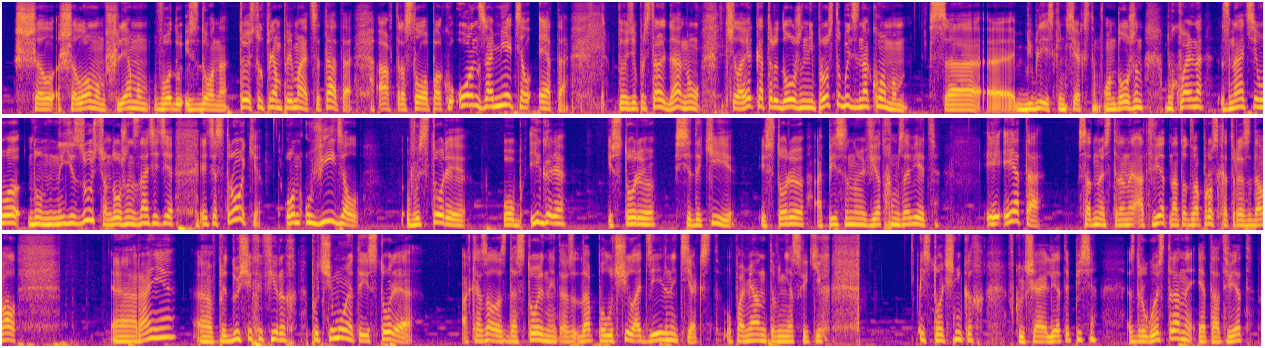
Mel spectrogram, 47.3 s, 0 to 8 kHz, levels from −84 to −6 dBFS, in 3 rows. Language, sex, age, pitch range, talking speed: Russian, male, 20-39, 135-180 Hz, 125 wpm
